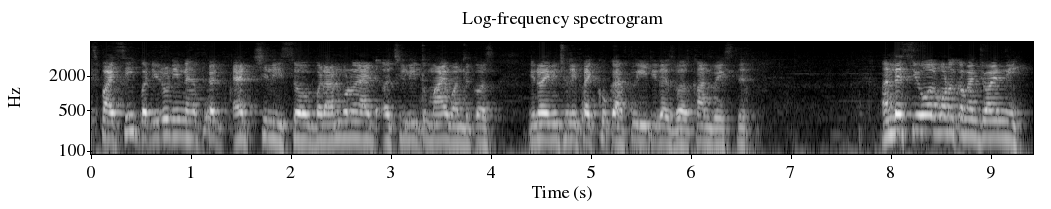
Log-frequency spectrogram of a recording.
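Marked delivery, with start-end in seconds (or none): none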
